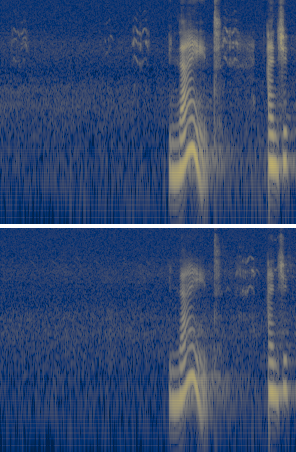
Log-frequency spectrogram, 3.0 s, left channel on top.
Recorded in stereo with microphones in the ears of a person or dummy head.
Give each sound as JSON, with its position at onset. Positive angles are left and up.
{"t": 1.7, "sound": "a woman speaking", "side_deg": 30, "distance_m": 0.6}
